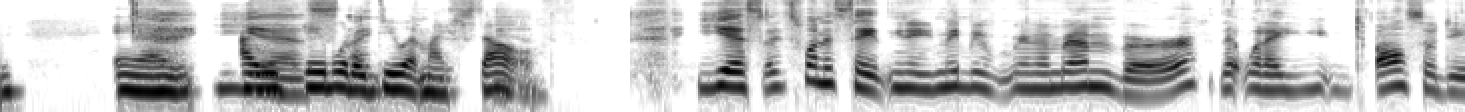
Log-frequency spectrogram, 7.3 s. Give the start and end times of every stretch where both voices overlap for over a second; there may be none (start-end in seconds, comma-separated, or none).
1.1-2.8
